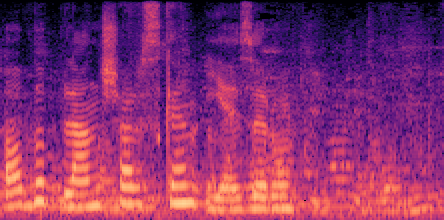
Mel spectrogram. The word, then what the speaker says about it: Ob Planšarskem jezeru: E questo è il nome, si pronuncia ob planšarskem jezeru.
